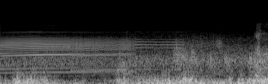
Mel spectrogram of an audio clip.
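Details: Sheep in a field near the Seven Sisters cliffs by Brighton, England, giving a bleat that opens with a clear, tonal voice for under a second and then fades, over steady low wind rumble and faint talking.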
